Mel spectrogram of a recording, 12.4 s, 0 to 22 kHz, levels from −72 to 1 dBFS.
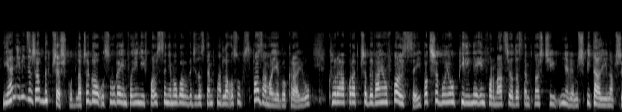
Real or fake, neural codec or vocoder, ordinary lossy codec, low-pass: fake; codec, 16 kHz, 8 kbps, FreqCodec, smaller model; none; none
